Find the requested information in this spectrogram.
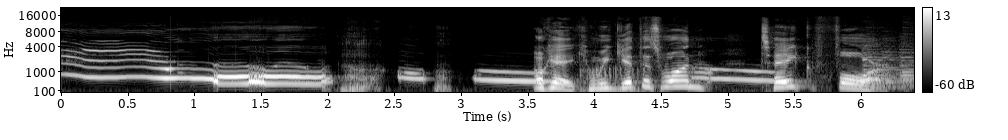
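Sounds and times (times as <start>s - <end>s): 
small dog howling and whimpering: 0.0s - 3.6s, 4.7s - 5.4s
speech: 3.6s - 6.3s.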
